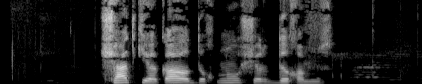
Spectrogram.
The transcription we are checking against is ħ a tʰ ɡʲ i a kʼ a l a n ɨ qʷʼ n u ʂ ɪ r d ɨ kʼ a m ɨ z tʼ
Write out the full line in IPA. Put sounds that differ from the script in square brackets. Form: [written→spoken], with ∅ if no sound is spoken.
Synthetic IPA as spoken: [ħ→ʃ] a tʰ ɡʲ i a kʼ a l a [n→d] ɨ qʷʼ n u [ʂ→ʃ] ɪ r d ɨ [kʼ→qʼ] a m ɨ z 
